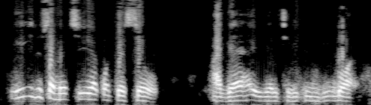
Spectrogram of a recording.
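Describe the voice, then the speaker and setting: A man speaks in a medium pitch with a somewhat breathy voice. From Japan. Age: 70s. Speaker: judo master. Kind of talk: interview. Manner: halting. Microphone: poor audio, later improved.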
